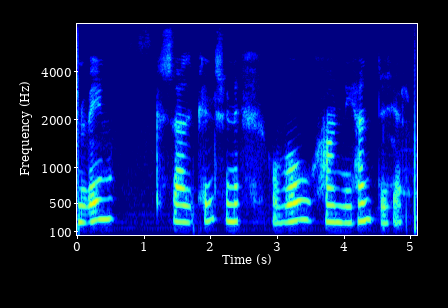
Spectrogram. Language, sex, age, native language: Icelandic, female, 11, Icelandic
